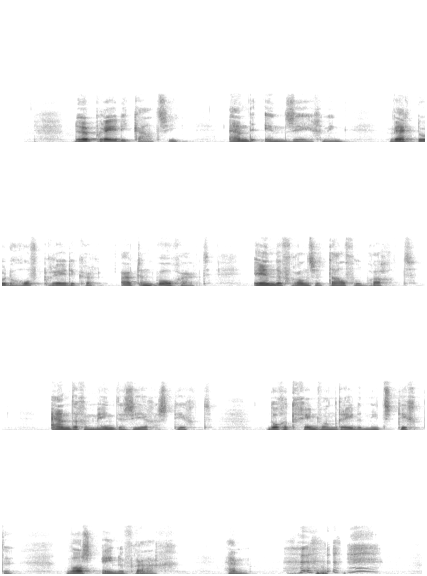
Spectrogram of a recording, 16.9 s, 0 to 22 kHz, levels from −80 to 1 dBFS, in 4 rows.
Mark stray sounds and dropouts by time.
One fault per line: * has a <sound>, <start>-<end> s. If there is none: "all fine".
* has a laugh, 15.5-16.5 s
